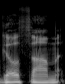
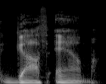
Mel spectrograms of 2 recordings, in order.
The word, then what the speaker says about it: Gotham: It's pronounced Gotham, not Gotham. Boy, you really riled some people up tonight. – Gotham. I'll never pronounce it the other way now. – Monica from Mount Horeb says Gotham is kind of like, I was kind of by Richland Center, but I believe they say it with a hard O. Go Tham.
